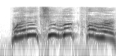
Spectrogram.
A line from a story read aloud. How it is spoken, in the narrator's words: Carrie cried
